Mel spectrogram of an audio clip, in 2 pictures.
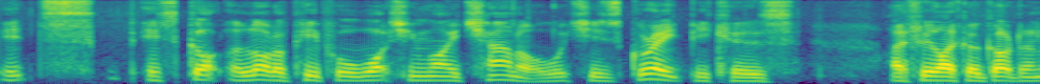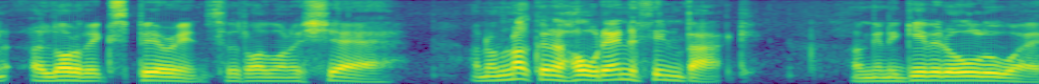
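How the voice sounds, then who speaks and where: Speaking with an English accent, a man with a fairly high pitch and a dark, mellow tone keeps a moderate pace and ordinary pitch variation, the sound dry and close with no echo against a quiet background. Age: 60s. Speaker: landscape photographer and vlogger. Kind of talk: casual vlog tutorial.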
